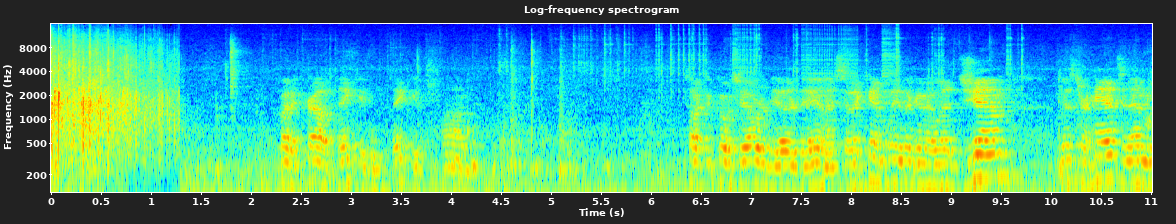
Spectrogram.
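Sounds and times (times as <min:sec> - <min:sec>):
audience applause: 0:00.0 - 0:01.3
speech: 0:02.3 - 0:04.9, 0:06.4 - 0:10.9.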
